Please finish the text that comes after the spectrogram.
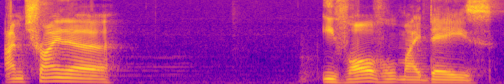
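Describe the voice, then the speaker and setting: A man's voice: fairly low pitch, very slow, darkish tone, clean tone. A young man, a music producer, talking casually on a podcast in a laid-back, rambling way, full of "like" and trailing thoughts.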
